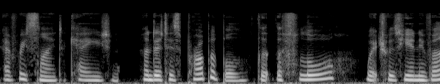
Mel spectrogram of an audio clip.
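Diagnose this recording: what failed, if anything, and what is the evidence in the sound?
Broken MP3 bit reservoir, 1.16 to 1.19 s, at the codec stage: a 30 ms disturbance breaks the speech, about one 26.1 ms frame long. Likely cause: frames were dropped, so the next frame pulled its borrowed reservoir bits from the wrong frame's data and decoded incorrectly.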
